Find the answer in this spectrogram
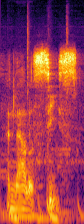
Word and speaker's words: analyses: The singular form is pronounced analysis, but the plural form is analyses.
